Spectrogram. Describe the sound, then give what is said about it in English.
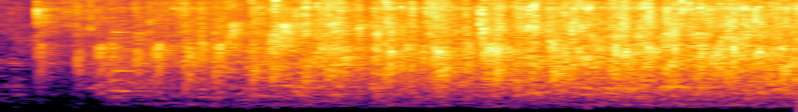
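A crowd breaks into applause and cheering that swells over the first couple of seconds, then holds at a dense, steady roar of clapping mixed with voices. “If you don't cheer louder, I'm going to die and get killed. So cheer louder, please, in the name of Jesus.”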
